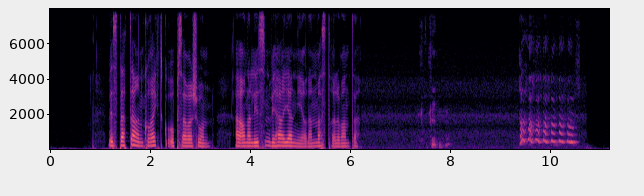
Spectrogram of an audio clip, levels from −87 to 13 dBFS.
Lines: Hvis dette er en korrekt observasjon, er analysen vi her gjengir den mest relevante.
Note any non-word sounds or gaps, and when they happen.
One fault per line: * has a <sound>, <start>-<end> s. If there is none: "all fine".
* has a laugh, 7.3-8.1 s
* has a laugh, 9.4-10.6 s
